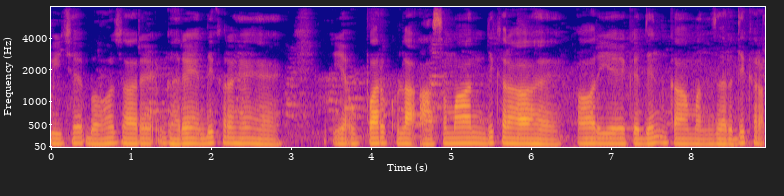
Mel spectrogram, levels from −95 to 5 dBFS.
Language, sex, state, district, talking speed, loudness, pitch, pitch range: Hindi, male, Punjab, Pathankot, 150 wpm, -20 LUFS, 110 Hz, 105-115 Hz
